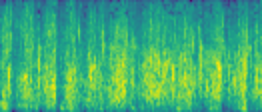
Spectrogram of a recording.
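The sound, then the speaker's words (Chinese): Audience applause: a loud, dense, continuous roar of many hands clapping throughout. “鼓掌”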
